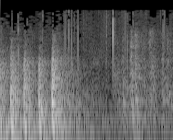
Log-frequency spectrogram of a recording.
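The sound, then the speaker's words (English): Knocking on an office door: a few quick, evenly spaced knocks at the start, followed by quieter room noise. “I went up to an office one day and knocked at the door.”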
